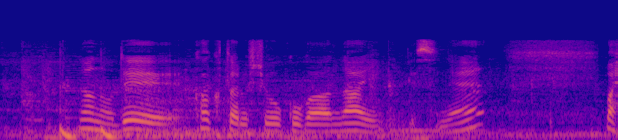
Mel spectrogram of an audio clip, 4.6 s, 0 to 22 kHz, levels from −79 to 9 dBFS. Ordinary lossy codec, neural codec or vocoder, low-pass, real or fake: none; none; none; real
